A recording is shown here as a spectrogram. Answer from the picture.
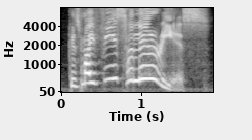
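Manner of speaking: very high, drawn-out caricature; V impression. Shown as a demonstration. Impressionist defending his impression to a critic, high V voice. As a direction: boast in an exaggerated high, stretched voice. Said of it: "better V voice".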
